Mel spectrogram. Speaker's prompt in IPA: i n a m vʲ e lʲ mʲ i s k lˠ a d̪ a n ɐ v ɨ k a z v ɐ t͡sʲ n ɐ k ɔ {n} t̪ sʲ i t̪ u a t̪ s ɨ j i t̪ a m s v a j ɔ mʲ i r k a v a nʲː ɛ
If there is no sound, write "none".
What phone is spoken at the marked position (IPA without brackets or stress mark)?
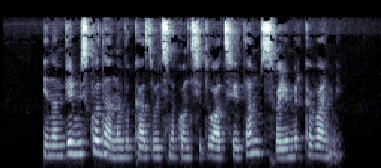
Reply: n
